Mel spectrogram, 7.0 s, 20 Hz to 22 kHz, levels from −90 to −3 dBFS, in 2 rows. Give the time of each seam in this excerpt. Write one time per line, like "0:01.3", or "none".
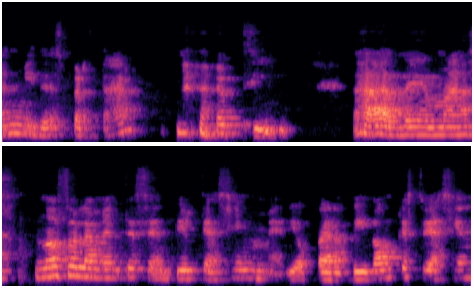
0:01.8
